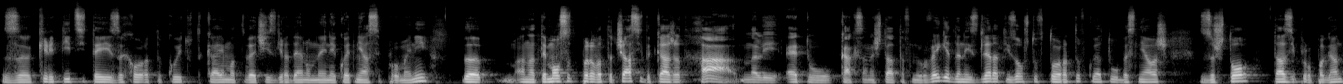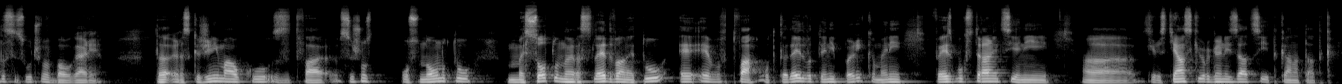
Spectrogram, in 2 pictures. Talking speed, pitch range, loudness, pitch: 170 wpm, 105-130 Hz, -22 LUFS, 115 Hz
